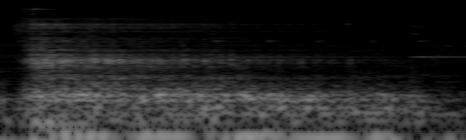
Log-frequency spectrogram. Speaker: on its way out so change it now instead of halfway through winter when you wish you were sled and then instead you're pulling out a skid again to change bearings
